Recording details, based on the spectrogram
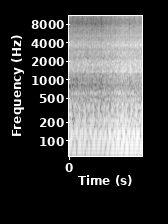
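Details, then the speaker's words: Suzuki Bandit 600 under crash repair, running after oil and filter change on a jumper box, choke just taken off after brief warm-up; low lumpy idle with uneven firing and stumbles, owner doesn't think headers are blowing, cause unclear. "Well, it's idling. I don't think it's blowing out the headers. I don't think it is. It's just a wee bit spluttery. I don't know why that is."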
